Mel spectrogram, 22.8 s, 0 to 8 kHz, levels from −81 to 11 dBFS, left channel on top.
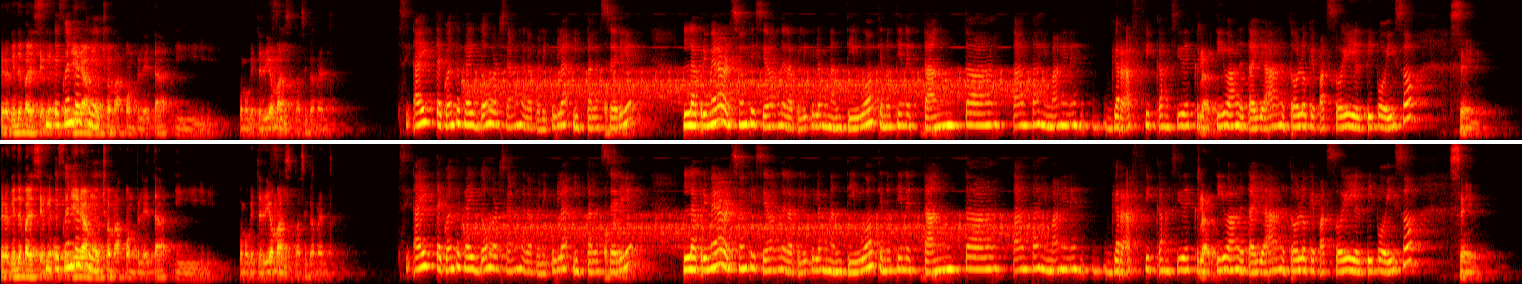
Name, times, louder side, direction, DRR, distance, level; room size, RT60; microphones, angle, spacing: voice 1, 0.0-3.2 3.6-4.9 9.0-9.4 14.0-14.1 18.0-18.2 21.8-22.1, right 2 dB, 30° right, 3 dB, 1.4 m, -24 dB
voice 2, 0.7-1.5 4.2-4.3 6.0-9.5 9.9-10.0 10.2-22.1, left 1 dB, 5° left, 6 dB, 0.6 m, -21 dB
sound 1, 6.9-15.7, left 2 dB, 25° left, 1.3 m, -35 dB
17.0 x 8.9 x 7.1 m, 0.97 s
head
